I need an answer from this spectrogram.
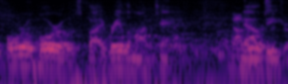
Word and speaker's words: Ouroboros: me if I can't pronounce it but it's Ouroboros by Ray LaMontagne now the or horse or aura Boris yeah or Boris that's it by Ray LaMontagne it's a very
